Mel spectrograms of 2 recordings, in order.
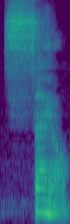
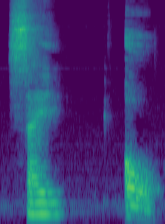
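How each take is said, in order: First: The two vowel parts glide together smoothly. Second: The vowel is split into two separate syllables. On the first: The speaker calls it right. "để cho nó gần với nhau, cho nó dính với nhau đó" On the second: The speaker calls it wrong. "đừng có đọc nó tắt ra theo kiểu tiếng Việt của mình, đừng có đọc say ồ"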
